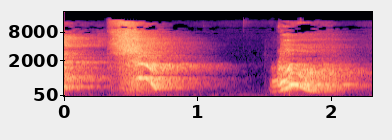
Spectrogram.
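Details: Woman faking illness as a prank on her boyfriend: a voiced, exaggerated "achoo"-style sneeze with a sharp in-breath; an acted, fake sneeze.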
